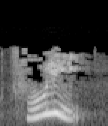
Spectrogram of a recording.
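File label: "福利", Mandarin Chinese; hsk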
